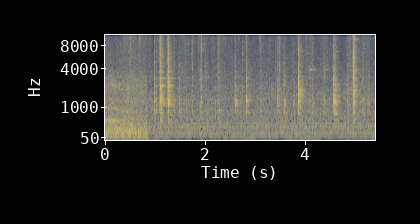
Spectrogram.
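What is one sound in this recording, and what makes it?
A screwdriver clicks and scrapes against metal.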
